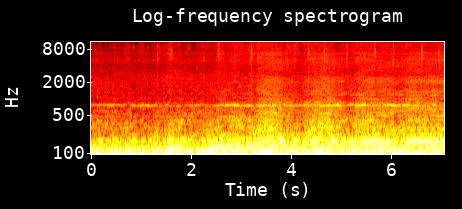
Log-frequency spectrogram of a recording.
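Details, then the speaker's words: Second BMW B220 marine engine on a Sunseeker XPS 25, first start after revival work: smooth, deep idle with an occasional faint stumble, a slight miss expected to clear out; otherwise very smooth on tick over. "awesome that one sounds like it's missing a tiny bit but it'll clear out certainly very smooth on tick over nice"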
